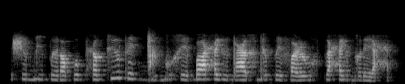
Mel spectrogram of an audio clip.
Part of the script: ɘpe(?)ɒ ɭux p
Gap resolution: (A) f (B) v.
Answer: A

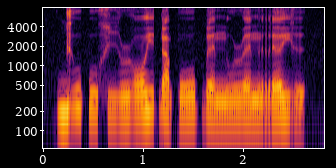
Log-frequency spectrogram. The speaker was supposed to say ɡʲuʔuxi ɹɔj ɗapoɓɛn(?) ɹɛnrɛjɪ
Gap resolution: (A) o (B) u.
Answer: B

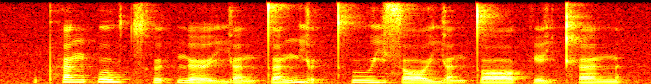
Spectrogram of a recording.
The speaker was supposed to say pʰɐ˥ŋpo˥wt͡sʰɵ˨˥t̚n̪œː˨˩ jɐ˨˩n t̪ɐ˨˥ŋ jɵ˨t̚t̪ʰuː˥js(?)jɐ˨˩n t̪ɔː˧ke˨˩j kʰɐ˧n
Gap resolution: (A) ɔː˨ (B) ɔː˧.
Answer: A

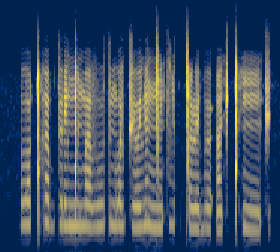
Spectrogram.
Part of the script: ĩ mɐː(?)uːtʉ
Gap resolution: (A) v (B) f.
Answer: A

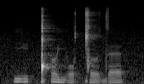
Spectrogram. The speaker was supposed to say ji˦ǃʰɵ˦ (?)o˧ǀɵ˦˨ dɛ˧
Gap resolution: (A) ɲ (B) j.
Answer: B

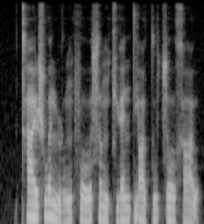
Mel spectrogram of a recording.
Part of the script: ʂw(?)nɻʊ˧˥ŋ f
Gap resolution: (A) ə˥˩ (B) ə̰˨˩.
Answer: A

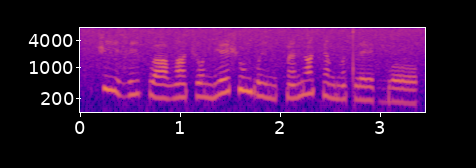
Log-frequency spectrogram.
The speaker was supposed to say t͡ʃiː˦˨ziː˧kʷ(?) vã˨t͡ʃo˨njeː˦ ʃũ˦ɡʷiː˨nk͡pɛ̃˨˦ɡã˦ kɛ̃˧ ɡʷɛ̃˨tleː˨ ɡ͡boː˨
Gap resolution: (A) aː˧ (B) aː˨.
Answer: B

